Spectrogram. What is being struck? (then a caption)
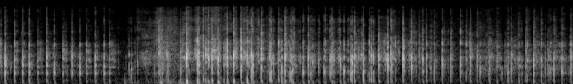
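Small cardboard box. A small, hollow, white and red cardboard eye drops box, partly hidden in the middle of the view, is tapped rapidly with the fingertips and nails. A fast, continuous stream of short, dry, hollow taps centers around 1.3 kHz with bright clicky edges and almost no low end, each tap dying away almost instantly.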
